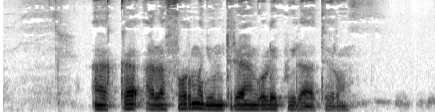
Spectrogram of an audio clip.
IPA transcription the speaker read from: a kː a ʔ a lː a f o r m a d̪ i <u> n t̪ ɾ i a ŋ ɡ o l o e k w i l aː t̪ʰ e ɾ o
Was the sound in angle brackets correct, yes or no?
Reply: yes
